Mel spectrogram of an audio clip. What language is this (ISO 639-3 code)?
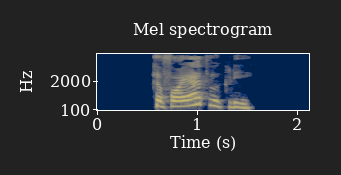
pus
